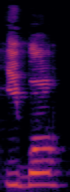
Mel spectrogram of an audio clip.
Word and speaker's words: Igbo: And then we have the Igbo. The G is silent because real G's move in silence like lasagna.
